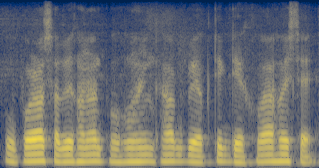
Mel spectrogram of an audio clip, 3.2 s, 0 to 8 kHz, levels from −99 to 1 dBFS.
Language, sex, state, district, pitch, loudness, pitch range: Assamese, male, Assam, Hailakandi, 120 Hz, -17 LUFS, 120-125 Hz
